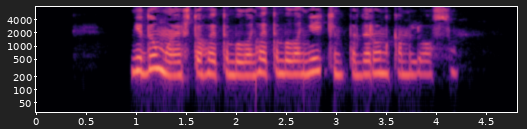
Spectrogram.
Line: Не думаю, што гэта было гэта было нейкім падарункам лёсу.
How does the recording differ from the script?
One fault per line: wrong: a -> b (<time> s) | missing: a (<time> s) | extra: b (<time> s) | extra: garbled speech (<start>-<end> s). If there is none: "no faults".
no faults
